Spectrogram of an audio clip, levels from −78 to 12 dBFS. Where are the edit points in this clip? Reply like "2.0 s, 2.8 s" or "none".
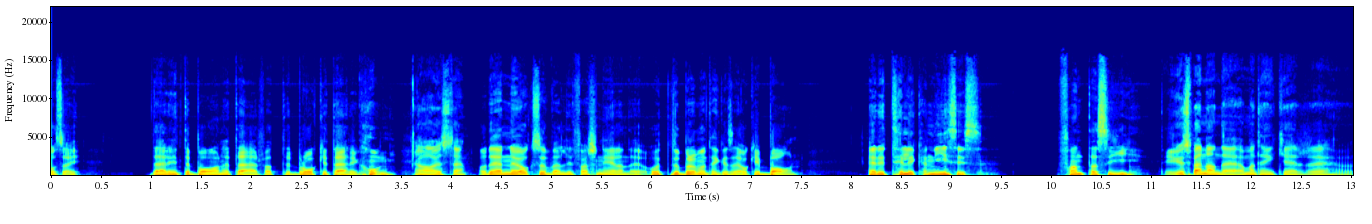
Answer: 11.0 s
